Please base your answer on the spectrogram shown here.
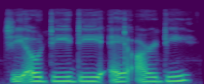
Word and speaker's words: Goddard: quoted Henry H I always pronounce this last name wrong so I apologize is it Goddard it's g-o-d-d-a-r-d Goddard I'm not yeah every feeble-minded person is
